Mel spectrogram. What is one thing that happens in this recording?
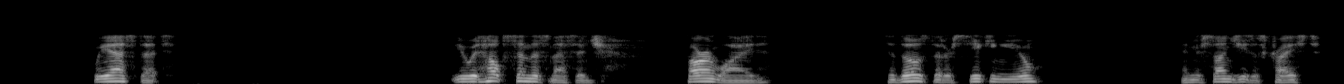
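An older man chants prayers slowly and close by, with pauses between phrases.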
